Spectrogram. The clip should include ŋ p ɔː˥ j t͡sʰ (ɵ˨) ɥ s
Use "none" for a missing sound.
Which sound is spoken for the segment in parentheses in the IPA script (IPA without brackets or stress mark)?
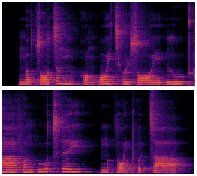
ɵ˧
